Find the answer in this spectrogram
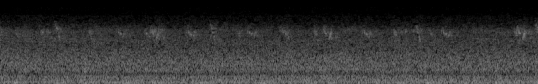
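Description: Small birds chirping, with many short, high chirps at an irregular pace over a steady background hiss.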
